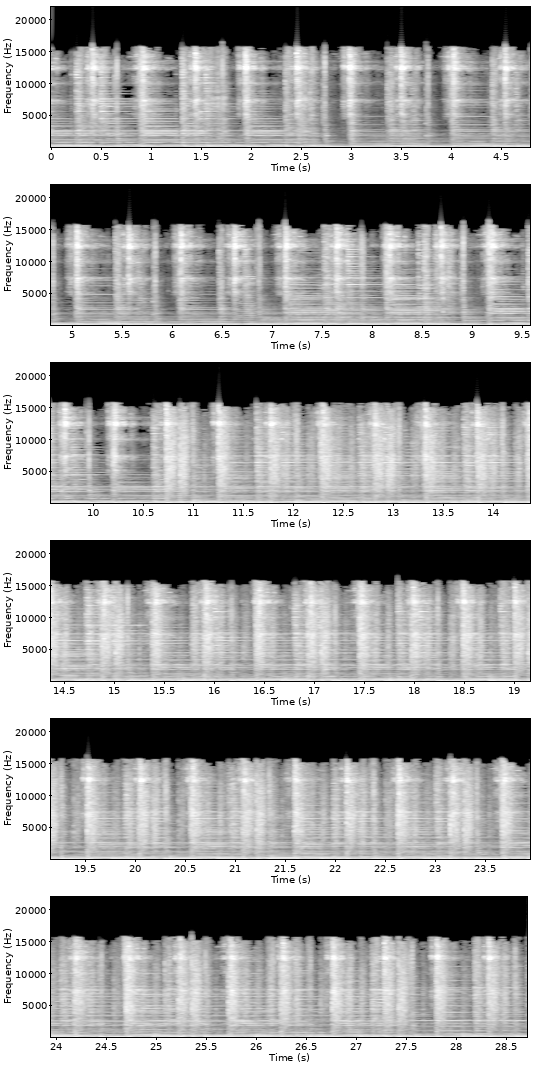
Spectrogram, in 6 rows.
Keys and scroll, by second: 2.0 ctrl+[, 2.9 ctrl+], 4.3 ctrl+shift+[, 4.5 ctrl+], 5.3 ctrl+[, 7.5 ctrl+shift+[, 7.7 ctrl+], 9.6 shift+Up, 9.8 shift+Down, 9.9 shift+Up, 12.8 ctrl+], 18.1 ctrl+shift+[, 18.2 ctrl+], 19.4 ctrl+shift+[, 19.6 ctrl+], 20.2 ctrl+], 21.2 ctrl+], 24.5 ctrl+], 25.6 ctrl+shift+[.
